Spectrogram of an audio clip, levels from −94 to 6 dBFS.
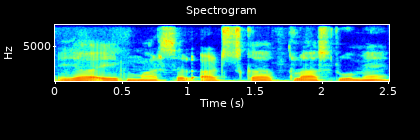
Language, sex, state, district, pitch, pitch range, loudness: Hindi, male, Jharkhand, Deoghar, 125 Hz, 120-130 Hz, -17 LUFS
